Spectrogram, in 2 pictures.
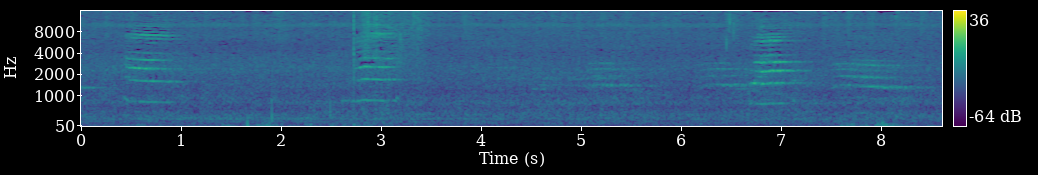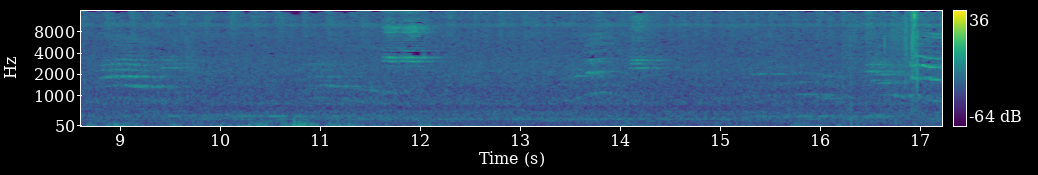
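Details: Kitten at its water, meowing repeatedly: thin, bent, harmonic calls spaced every second or two, some brief and clipped, against a loud rumbling low-pitched background noise.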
